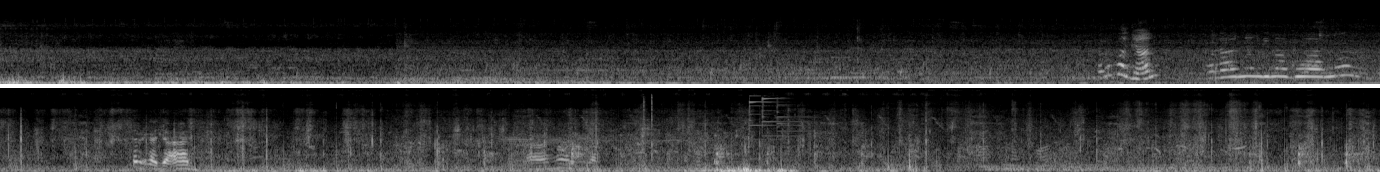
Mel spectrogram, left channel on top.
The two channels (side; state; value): both; different; correlation -0.01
